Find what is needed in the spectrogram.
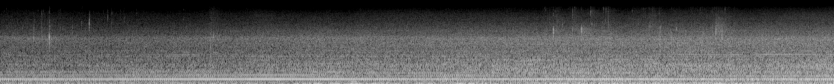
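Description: Water pouring from a plastic watering can and running off a freshly sealed car bonnet, over a steady mechanical hum.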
